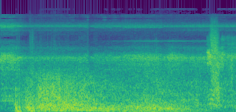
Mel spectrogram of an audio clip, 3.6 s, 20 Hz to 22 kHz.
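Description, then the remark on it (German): A sonic boom from a supersonic record car driven at over 1200 km/h through the Nevada desert in 1997: a sharp, deep bang at the start, then a loud, sustained roaring rush of engine noise with another crack near the end. “50 Jahre später, 1997, fuhr der erste Autofahrer mit über 1200 Sachen durch die Wüste Nevada. Natürlich inklusive Knallerei.”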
